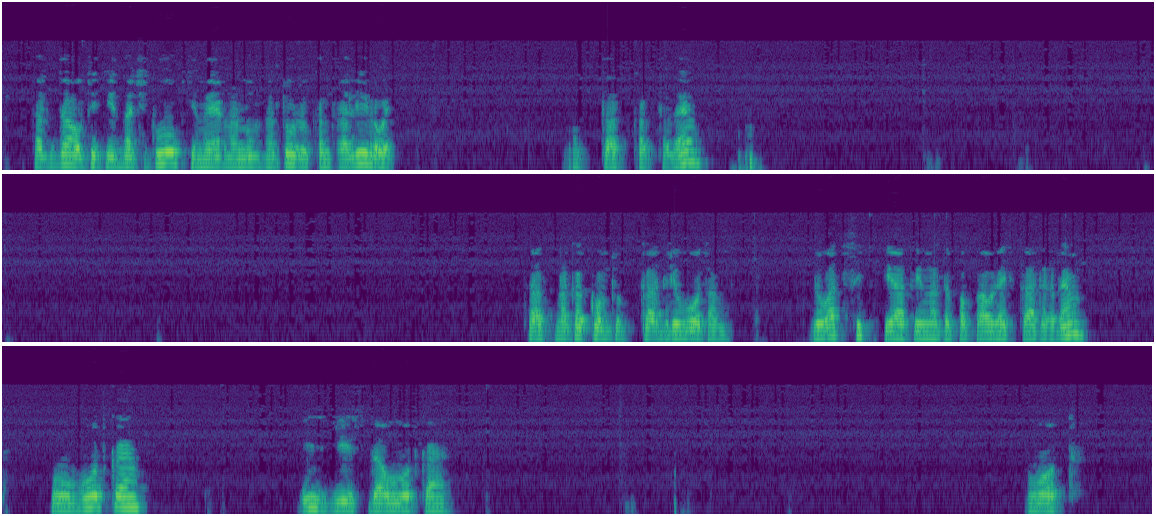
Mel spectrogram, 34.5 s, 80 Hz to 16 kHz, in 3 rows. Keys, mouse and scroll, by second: 0.8 click, 3.0 g, 5.5-6.8 middle drag, 9.3 a, 10.2 i, 11.6 click, 13.3-19.3 drag, 20.0-20.3 middle drag, 21.6-22.2 middle drag, 23.2-24.5 drag, 25.3 click, 26.3-28.2 drag, 29.3 a, 29.8 i, 31.1-34.5 drag.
